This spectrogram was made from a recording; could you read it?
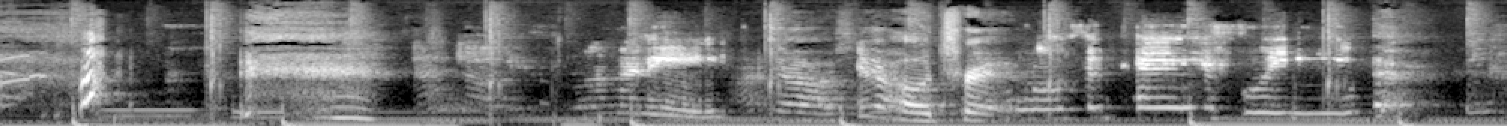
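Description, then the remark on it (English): A small Morkie dog, a Maltese and Yorkie mix, whimpers in a run of high, wavering whines and short yips, fairly loud, over a low steady background hum. “For my listeners, my best friend has a dog. She is, the fuck is she? She's like a Yorkie something mix.”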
